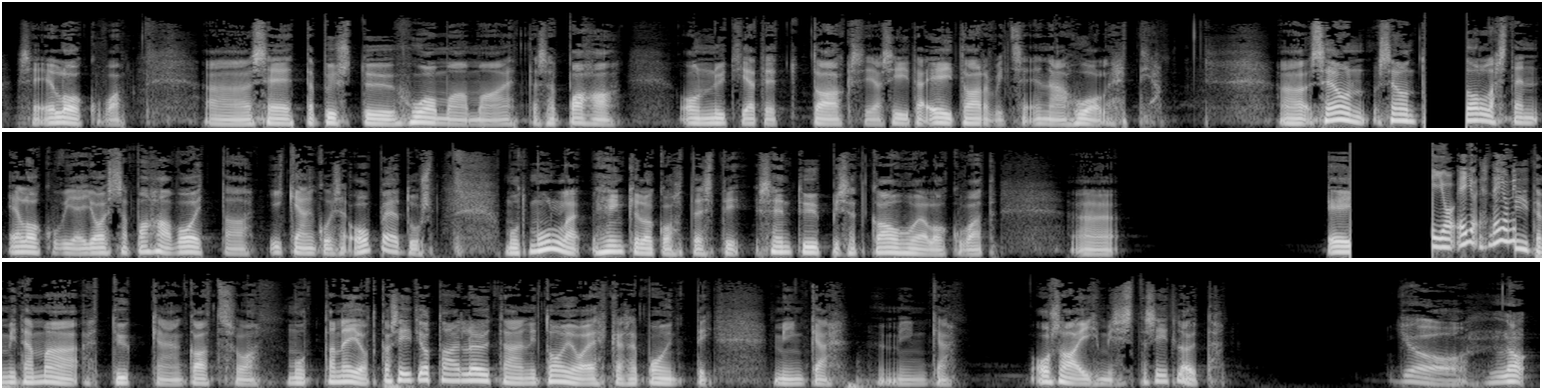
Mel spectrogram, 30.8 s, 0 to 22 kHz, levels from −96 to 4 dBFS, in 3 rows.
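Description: A playback stall at 9.48 s cuts the speech off right after "on se on" and leaves about 0.28 s of silence, most likely because the player ran out of buffered data or its thread was blocked. Catch-up at higher speed follows from 9.76 to 12.56 s: the player plays its backlog at 1.1 times normal speed to win back the lost time, so the speech is slightly hurried and about a semitone and a half sharp until it settles just before "opetus mutta mulle henkilökohtaisesti".

A second playback stall at 19.25 s silences the speech for about 0.55 s, likely from the same starved or blocked output. The catch-up at higher speed from 19.80 to 20.35 s is much harsher. It runs at double speed and raises the pitch by around ten semitones, close to an octave, which gives a brief chipmunk-like squeak before normal playback resumes at "mitä mä tykkään katsoa".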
